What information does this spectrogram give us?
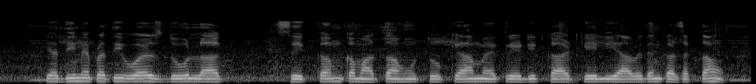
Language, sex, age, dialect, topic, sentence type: Hindi, male, 18-24, Awadhi Bundeli, banking, question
